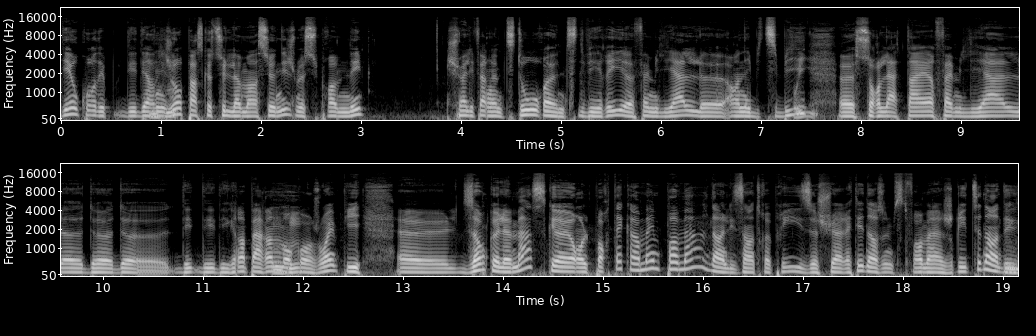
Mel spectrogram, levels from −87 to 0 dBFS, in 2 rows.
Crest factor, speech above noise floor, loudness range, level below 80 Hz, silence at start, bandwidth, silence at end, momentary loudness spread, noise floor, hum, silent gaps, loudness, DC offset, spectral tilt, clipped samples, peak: 18 dB; 38 dB; 3 LU; -44 dBFS; 0 s; 15.5 kHz; 0 s; 6 LU; -60 dBFS; none; none; -22 LUFS; under 0.1%; -6 dB/octave; under 0.1%; -4 dBFS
